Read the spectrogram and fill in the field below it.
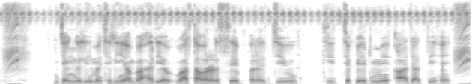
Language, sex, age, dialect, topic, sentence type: Hindi, male, 18-24, Kanauji Braj Bhasha, agriculture, statement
